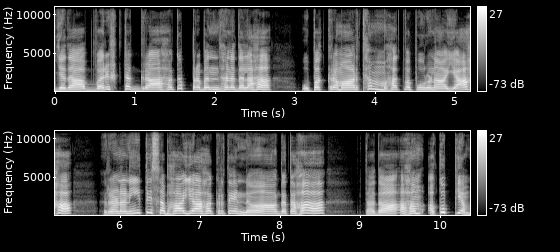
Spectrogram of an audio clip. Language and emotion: Sanskrit, angry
